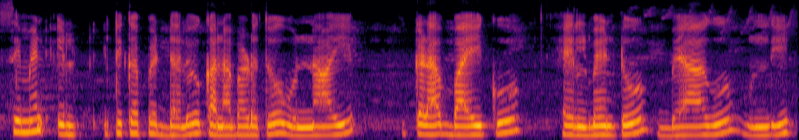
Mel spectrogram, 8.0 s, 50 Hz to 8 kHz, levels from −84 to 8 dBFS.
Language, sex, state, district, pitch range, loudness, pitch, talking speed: Telugu, female, Telangana, Mahabubabad, 180-210 Hz, -16 LUFS, 190 Hz, 75 wpm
